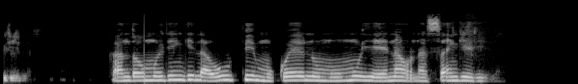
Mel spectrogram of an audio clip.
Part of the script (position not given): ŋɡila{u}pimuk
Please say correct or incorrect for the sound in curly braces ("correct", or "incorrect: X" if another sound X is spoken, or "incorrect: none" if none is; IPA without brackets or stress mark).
correct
